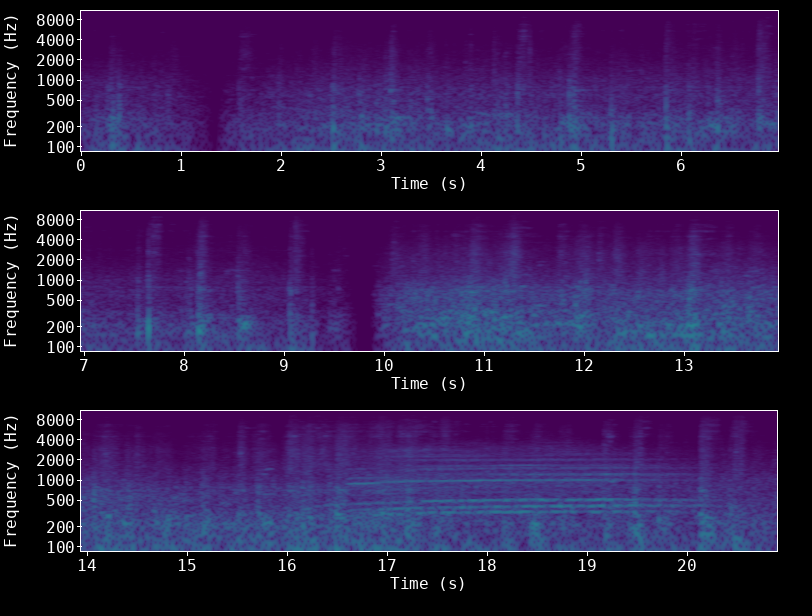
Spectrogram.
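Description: Narrow-gauge steam train running, its wheels rumbling and clicking over the rail joints. About three-quarters of the way through, the locomotive's multi-note steam whistle starts blowing and keeps going to the end.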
